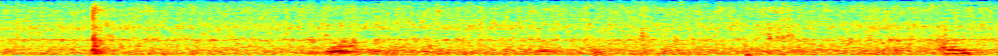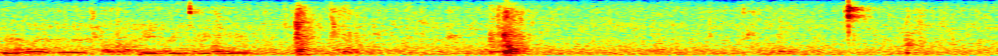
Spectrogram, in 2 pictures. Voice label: Daughters Bedroom Unexplained Little girl voice (I found it) with a giggle AMPLIFIED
